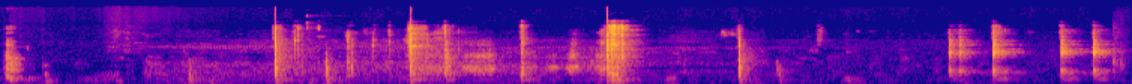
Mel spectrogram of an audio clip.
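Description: Rapid typing on a computer keyboard, crisp: bursts of sharp key clicks with brief pauses between, ending in a quick flurry of taps.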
